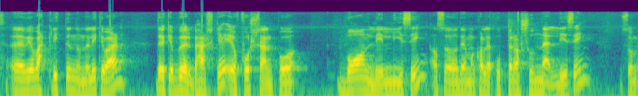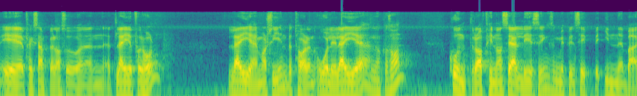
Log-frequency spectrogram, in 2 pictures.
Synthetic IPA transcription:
ʋɪhɑɾʋæʈːlɪt̪ːʉnːɔmd̪ɛliːkəʋɛl | d̪̥ɛɪkːəbøːɾəbɛɦæʂkəɛɾʊfɔʂɛln̩pʰɔ | ʋɑːnlɪliːsɪŋɑ̰lsɔd̪ɛɔmɑnkʰɑlːəɾʔʊpəɾɑʂʊnɛlːiːsɪŋ | sɔmʔɛɾfɔɾɛksɛmpəlɑlsɔɛnɛ̰t̪læɪəfɔɾhɔlː | læɪəmɑʂiːnbət̪ʰɑ̰ːlɛnoːɭɪlæɪəɛlːənɔkɑsɔnː | kʰʊnt̪ɾɑfɪnɑnsɪɛlːiːsɪŋsɔmɪpʰɾɪnsɪpːəʔɪnːəbæ̰ːɾ

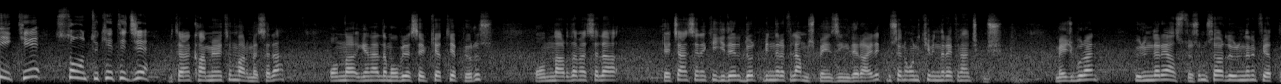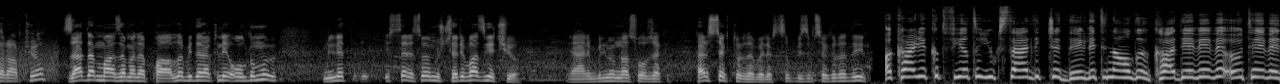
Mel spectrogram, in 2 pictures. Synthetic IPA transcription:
icʰi | sont̪ʰycʰe̞t̪ʰid͡ʒɪbit̪ʰaːnɛkʰamjonet̪ʰimvaɾmɛse̞lʲaː | o̞nlˠaɾɟe̞nælʲd̪ɛmo̞bilʲɛsevcʰijat̪ʰɯjapʰɯjo̞ɾuz̥ | o̞nlˠaɾd̪amɛse̞lʲaː | ɟ̥e̞t͡ʃʰænseneicʰiɟid̪e̞ɾid̪øɾt̪̚binlʲiɾafilʲanmɯʃbɛnzinɟid̪eɾiajlˠɯk̚busenɛo̞nicʰibinlʲiɾafilʲant͡ʃʰɯ̥kmɯʃ | mɛd͡ʒbuɾæn | yɾynlʲe̞ɾɛjanst̪ʰuosunbuseæɾd̪ɛyɾynʲeɾinfijat̪lˠaɾɯaɾt̪ʰɯjozaːt̪ʰænmaːzemelʲæpʰaːlˠɯbid̪ɛɾakʰlʲio̞lˠd̪uːmu | milʲːɛt̪ist̪ʰeɾesiɛmyʃt̪ʰeɾiːvazɟe̞t͡ʃʰijo | jaːnibilʲmijmnasɯolˠud͡ʒak | hæɾsɛc̚t̪ʰøɾd̪abølʲɛsɯbizimsɛc̚t̪ʰøɾd̪ɛd̪ejilʲakʰaɾjakɯt̪fijat̪ʰɯjycʲsælʲd̪ic̚t͡ʃʰɛd̪ɛvlʲet̪ʰinalˠd̪ɯːkʰaːd̪eːvɛvɛʔøt̪ʰeːvɛ

